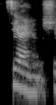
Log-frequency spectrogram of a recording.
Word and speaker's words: Siranoush: involved with your own work which is um sarah she am i pronouncing it correctly you are yes not a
